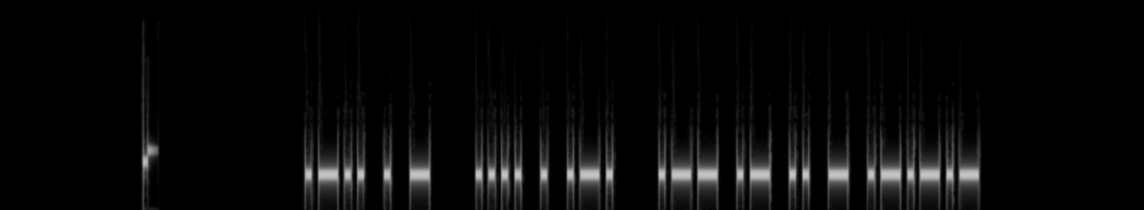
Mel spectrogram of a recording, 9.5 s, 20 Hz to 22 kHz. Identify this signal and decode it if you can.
Morse code, heard as a keyed tone, about 22 wpm, 700 Hz. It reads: LET HER WAIT.
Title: Sentences from Top 500 Words 22wpm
